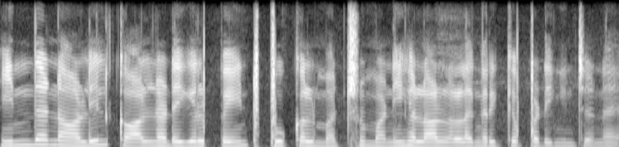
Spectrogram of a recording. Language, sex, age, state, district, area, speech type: Tamil, female, 18-30, Tamil Nadu, Cuddalore, urban, read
